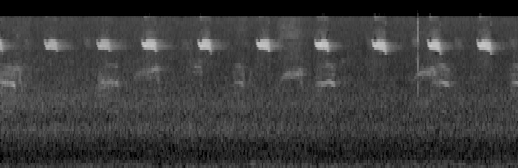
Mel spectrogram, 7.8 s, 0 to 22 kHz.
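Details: A juvenile common cuckoo, fed by a great reed warbler, repeats brief piercing high-pitched begging notes roughly every 0.7 seconds, steady and rhythmic, while softer lower chirps sound faintly behind.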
